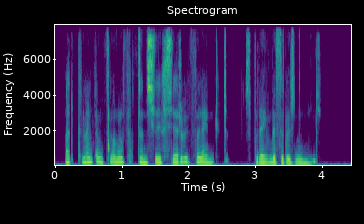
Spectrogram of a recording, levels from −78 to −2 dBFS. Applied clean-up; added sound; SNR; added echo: neural diffusion model UNIVERSE++.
